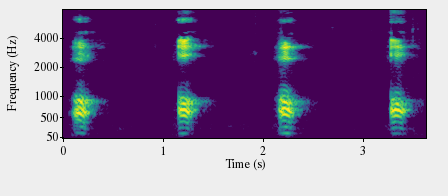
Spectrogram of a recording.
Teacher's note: Âm O ngắn ấy thì nó cũng giống là há như âm Ơ. Thì cái âm O này ấy, thì cái môi của chúng ta nó tròn hơn môi của âm Ơ.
